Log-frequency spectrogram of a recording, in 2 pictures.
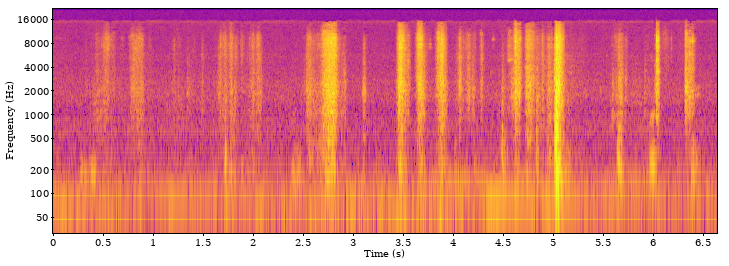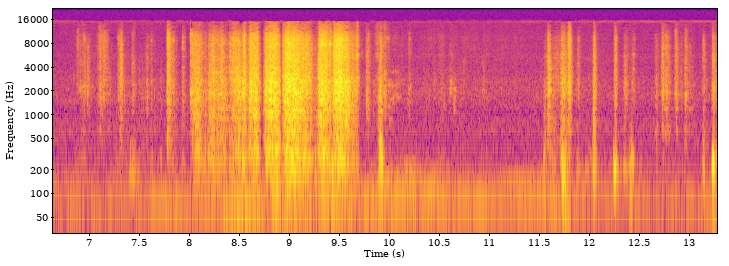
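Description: Loose LEGO pieces clicking against each other and against hard plastic tubs as they are sorted and dropped in one by one, in scattered single clicks. About two-thirds of the way through there is a longer rattle of bricks being rummaged.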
